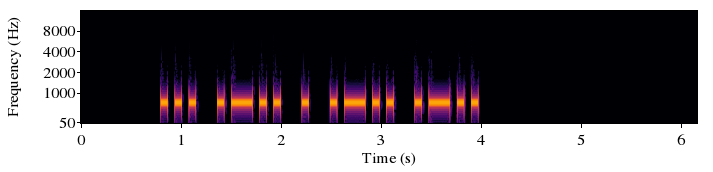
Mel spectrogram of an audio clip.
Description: Morse code, heard as a keyed tone, about 17 wpm, 700 Hz. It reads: SLELL
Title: Code Groups - 5 Letters - 17wpm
